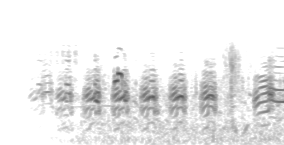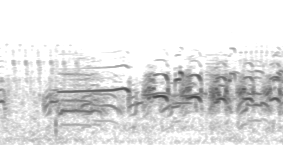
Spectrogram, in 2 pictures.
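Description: Honking bird calls: short separate calls about twice a second at first, then many overlapping calls from a little past halfway.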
